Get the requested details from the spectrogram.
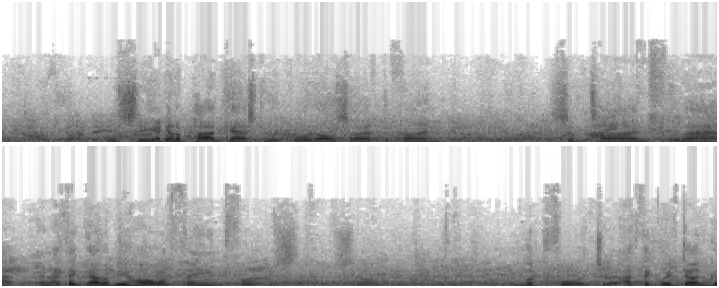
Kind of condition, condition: setting, busy venue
